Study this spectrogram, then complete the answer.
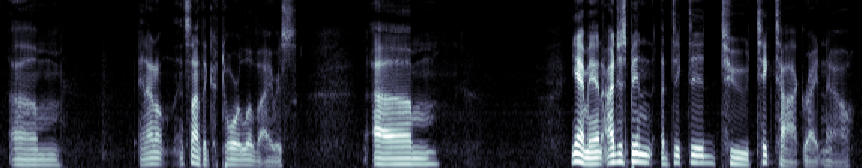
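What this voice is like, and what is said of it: Voice sounds sick. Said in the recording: “I'm sick right now, as you can tell in my voice.”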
